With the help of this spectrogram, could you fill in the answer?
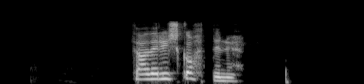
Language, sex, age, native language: Icelandic, female, 30-39, Icelandic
